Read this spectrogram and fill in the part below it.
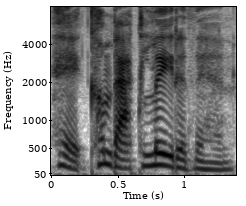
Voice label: later, female; kingpin; yolanda

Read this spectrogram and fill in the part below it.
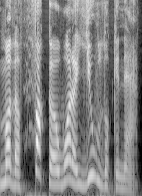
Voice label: cuss, female, profanity; kingpin

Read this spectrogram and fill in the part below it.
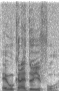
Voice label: male neutral talk; kingpin loc

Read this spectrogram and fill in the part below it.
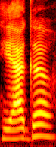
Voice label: here go, female; kingpin; yolanda

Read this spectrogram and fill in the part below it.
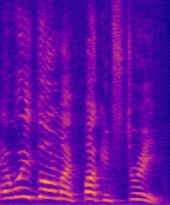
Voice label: cuss, profanity, male; kingpin

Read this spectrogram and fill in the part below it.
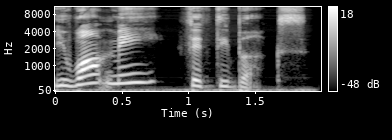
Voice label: female 50 bucks; kingpin; hiredgirl

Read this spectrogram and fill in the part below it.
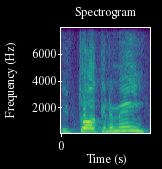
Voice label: cuss, profanity, male; kingpin loc

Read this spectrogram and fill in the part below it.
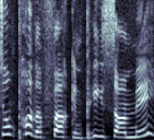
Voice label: piece, female; kingpin; yolanda

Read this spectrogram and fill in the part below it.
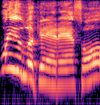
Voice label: cuss, profanity, male; kingpin

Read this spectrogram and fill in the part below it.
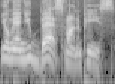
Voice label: find piece, female; kingpin; lisa

